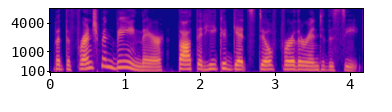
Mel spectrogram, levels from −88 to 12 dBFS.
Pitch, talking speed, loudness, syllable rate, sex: 200 Hz, 215 wpm, -21 LUFS, 5.0 syllables/s, female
